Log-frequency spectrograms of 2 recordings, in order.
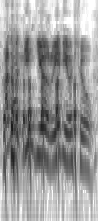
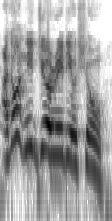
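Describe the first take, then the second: First: It is said in a put-on imitated voice. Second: It is read in the speaker's ordinary voice. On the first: The speaker calls it right. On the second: The speaker calls it wrong.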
